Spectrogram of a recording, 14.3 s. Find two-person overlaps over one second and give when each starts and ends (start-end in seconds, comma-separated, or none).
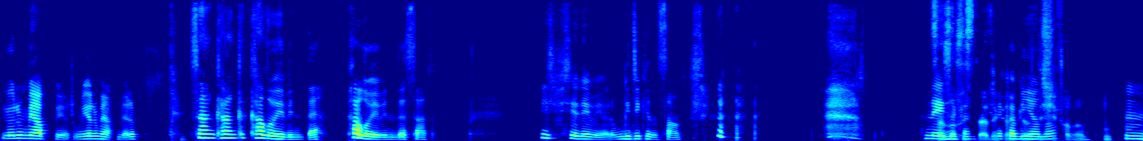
11.6-13.2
